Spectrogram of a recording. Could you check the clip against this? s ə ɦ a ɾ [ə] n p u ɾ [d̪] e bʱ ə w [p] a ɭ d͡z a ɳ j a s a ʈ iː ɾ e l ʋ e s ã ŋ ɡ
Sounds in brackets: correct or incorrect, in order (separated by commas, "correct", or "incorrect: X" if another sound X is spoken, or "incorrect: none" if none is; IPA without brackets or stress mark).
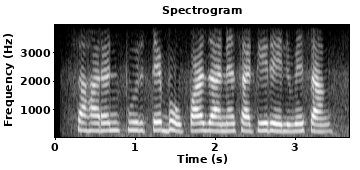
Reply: correct, incorrect: t̪, correct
